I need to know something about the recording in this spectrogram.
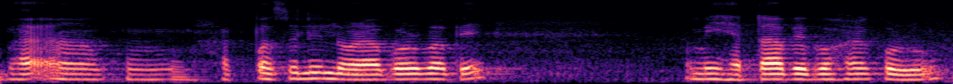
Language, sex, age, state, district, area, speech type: Assamese, female, 30-45, Assam, Dhemaji, urban, spontaneous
